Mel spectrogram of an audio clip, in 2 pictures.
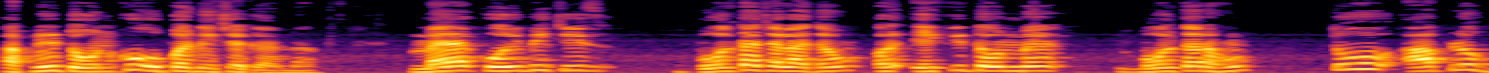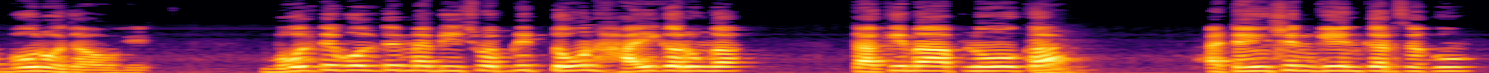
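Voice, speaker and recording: High-voiced man teaching a class. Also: measured pace, poor audio. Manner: explains step by step, asks the class questions, mixes in English phrases. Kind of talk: classroom lecture.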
